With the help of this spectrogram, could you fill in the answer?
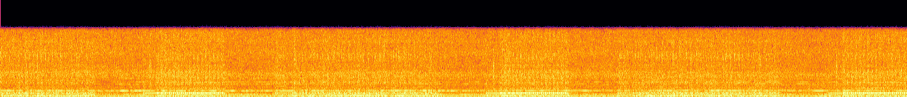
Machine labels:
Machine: slide rail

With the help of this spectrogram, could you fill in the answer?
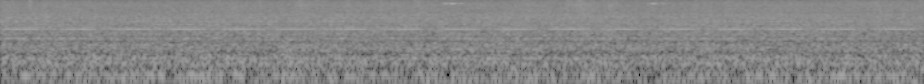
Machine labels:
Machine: fan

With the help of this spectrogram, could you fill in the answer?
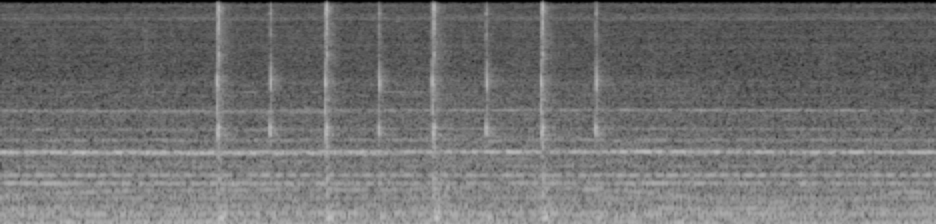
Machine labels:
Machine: valve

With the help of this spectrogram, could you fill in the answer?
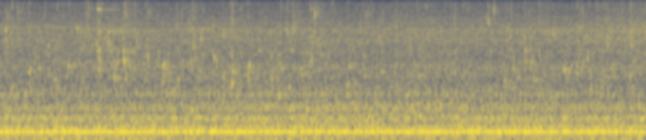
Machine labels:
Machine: pump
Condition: normal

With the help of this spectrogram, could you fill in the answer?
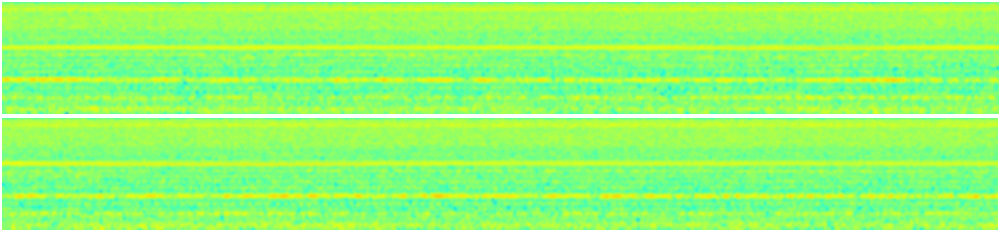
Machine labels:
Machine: pump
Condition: normal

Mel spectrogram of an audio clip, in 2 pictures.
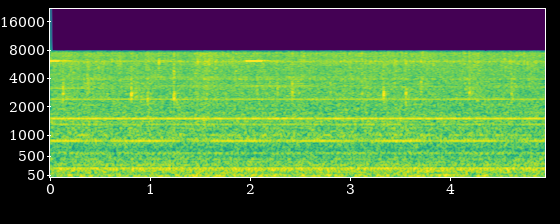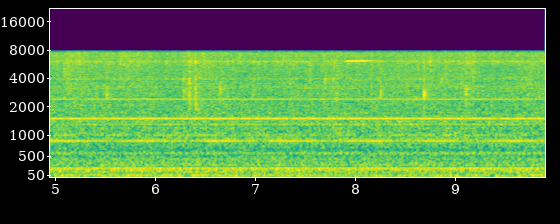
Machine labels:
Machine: pump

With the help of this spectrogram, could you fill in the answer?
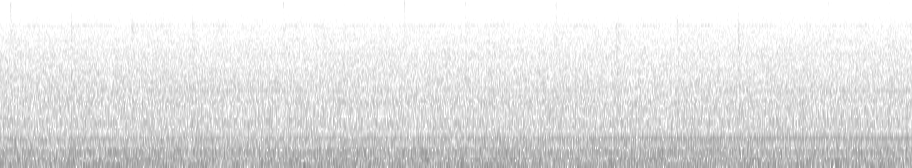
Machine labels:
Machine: slide rail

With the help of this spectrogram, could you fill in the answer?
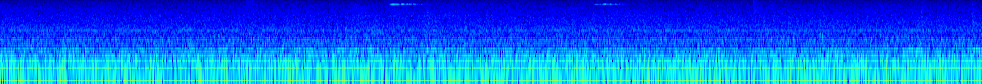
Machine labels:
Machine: slide rail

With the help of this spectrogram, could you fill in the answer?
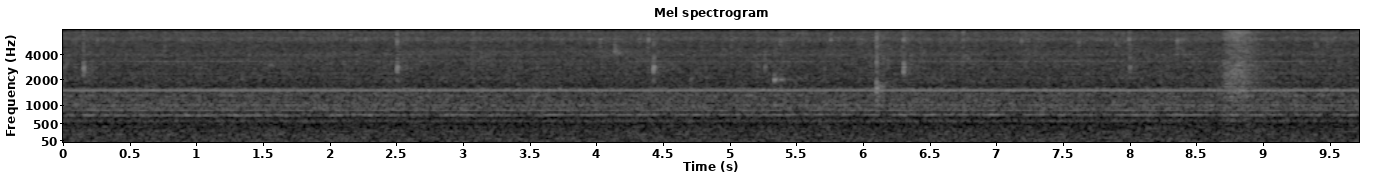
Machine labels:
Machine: pump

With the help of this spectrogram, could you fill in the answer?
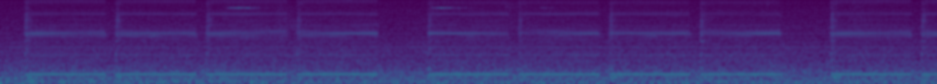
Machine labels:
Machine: slide rail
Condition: normal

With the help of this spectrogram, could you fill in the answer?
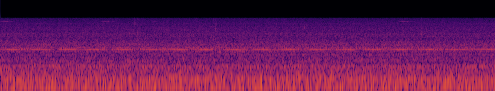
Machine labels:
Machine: pump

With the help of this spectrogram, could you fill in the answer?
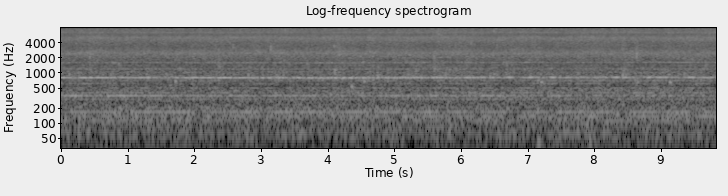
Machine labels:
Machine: pump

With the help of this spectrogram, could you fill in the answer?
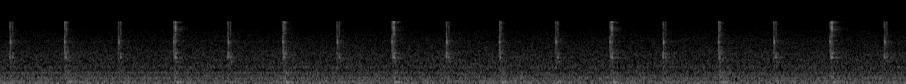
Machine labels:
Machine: valve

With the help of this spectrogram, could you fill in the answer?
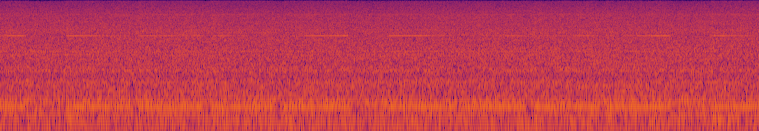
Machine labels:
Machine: slide rail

